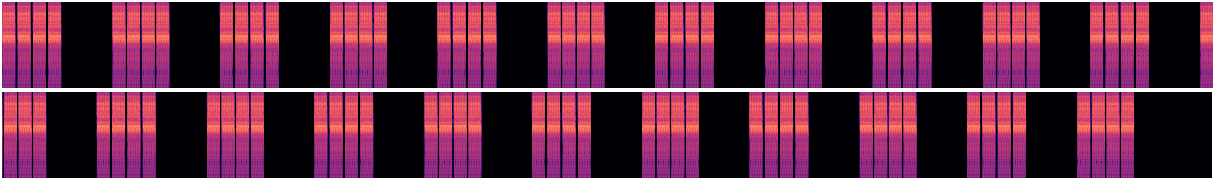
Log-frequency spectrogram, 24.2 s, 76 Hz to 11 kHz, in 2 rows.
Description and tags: Alarm 09 (loop)
alarm, alert, alerts, beep, beeping, clock, computer, electronics, emergency, error, malfunction, technology, warning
